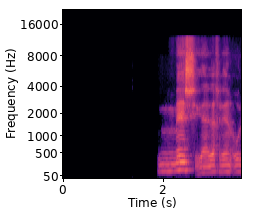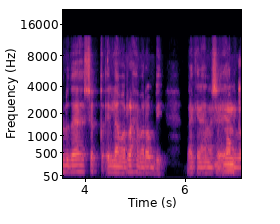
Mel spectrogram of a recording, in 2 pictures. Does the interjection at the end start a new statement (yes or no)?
no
